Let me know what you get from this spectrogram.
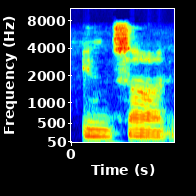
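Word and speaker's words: इंसान: It's made any way you can, and then you pronounce insan. It's still an N sound. Insan, insan. So this N sound is probably more similar to English and in end.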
